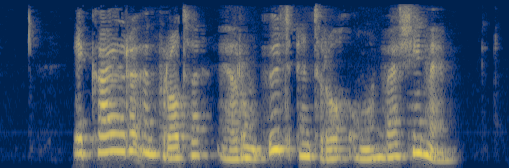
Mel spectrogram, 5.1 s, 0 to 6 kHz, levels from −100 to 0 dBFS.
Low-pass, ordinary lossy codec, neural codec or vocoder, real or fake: 5.4 kHz; AAC, 24 kbps; none; real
